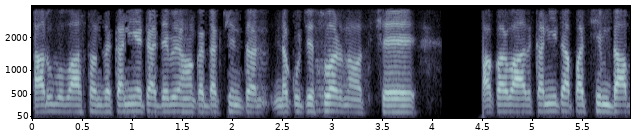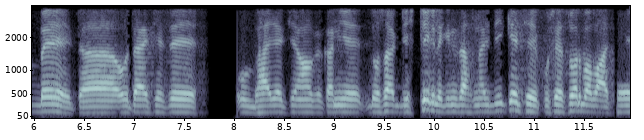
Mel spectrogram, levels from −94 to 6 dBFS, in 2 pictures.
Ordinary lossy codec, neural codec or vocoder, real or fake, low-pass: AAC, 24 kbps; none; real; 3.6 kHz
